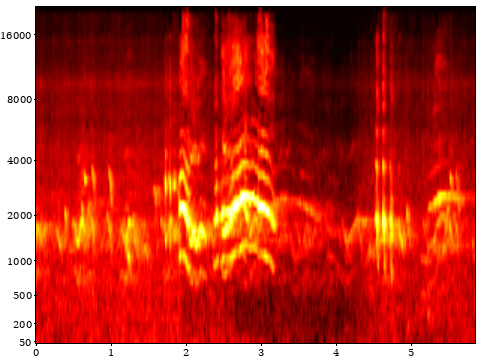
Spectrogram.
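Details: Sydney pied currawong singing in rainfall, giving rich fluty whistles and a loud rising-then-falling ringing phrase, followed by quieter gurgled notes and a brief crackle, against a gentle hissing background.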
